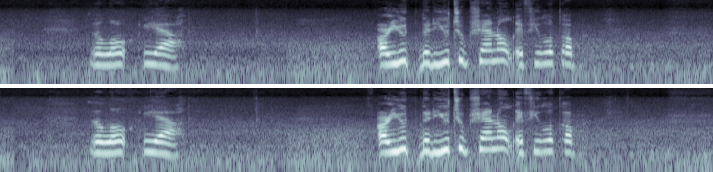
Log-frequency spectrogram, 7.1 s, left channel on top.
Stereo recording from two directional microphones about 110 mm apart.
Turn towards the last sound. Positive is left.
turn(degrees=0)  # may be behind; listen again after turning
